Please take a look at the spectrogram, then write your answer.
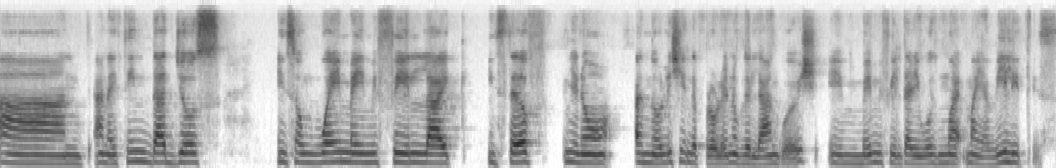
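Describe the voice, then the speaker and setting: A woman's dark, mellow tone in a Spanish accent, with monotone, flat intonation. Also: medium pitch for a woman, moderate pace. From Colombia. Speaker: PhD researcher. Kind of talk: online panel discussion. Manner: hesitant, many fillers.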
